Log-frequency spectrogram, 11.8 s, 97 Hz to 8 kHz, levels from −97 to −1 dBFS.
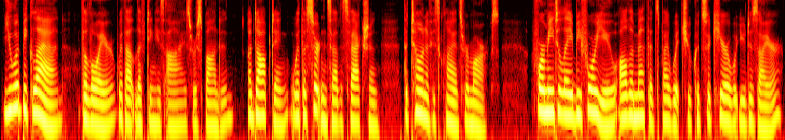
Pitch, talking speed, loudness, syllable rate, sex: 180 Hz, 200 wpm, -20 LUFS, 5.7 syllables/s, female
